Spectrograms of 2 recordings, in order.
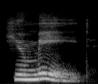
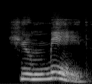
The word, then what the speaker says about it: humid: 발음해봐요. humid. 다시 humid. 다시 humid. 허 아니야? humid.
